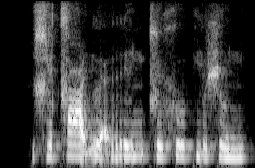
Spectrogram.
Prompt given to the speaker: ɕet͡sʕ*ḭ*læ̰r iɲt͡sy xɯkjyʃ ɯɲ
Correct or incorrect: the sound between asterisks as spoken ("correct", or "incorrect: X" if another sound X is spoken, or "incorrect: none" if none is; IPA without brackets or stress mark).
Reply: correct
